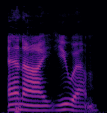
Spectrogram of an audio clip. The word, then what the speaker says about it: Somnium: SOMNIUM. It's phonetic. It's just a weird word.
